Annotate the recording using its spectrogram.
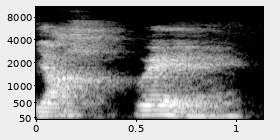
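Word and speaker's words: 야웨: 히브리 말로 발음을 하면 야외 야외 이렇게 이렇게 야외라고 그죠?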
